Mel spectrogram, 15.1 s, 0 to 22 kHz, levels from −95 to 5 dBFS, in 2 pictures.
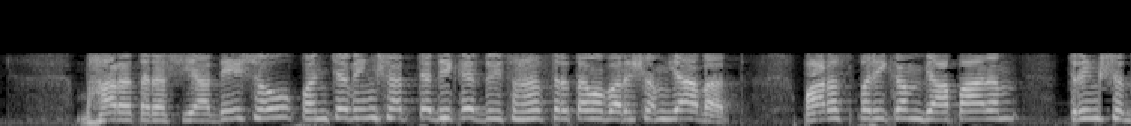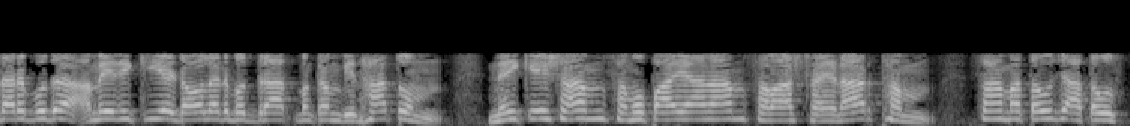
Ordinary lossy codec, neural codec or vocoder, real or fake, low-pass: none; none; real; 3.6 kHz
